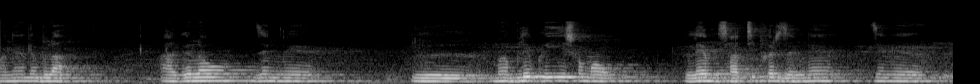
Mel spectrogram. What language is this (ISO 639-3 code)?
brx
